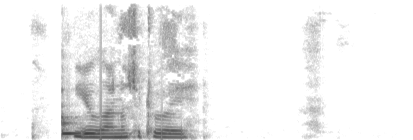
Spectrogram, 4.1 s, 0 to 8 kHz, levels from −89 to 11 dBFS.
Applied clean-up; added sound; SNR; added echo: none; Marimba, xylophone; -3 dB; none.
